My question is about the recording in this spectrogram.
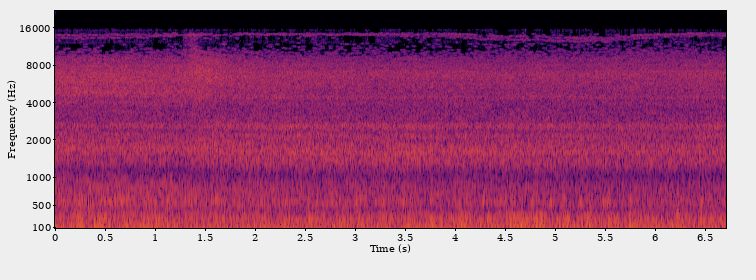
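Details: Engine idling rough: a low, uneven rumble with a lumpy, unsteady beat and nothing else over it; cause not evident.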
